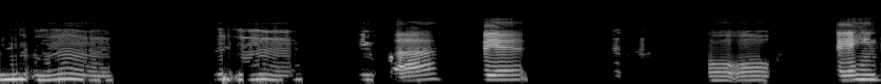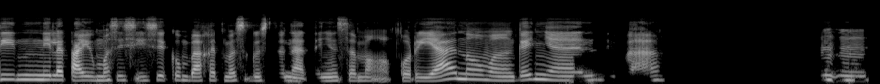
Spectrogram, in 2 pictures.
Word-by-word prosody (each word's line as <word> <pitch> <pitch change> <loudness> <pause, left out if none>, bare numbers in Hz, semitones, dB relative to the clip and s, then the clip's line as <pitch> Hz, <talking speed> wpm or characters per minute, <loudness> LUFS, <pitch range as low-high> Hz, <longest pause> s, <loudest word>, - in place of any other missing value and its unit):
Mm. 235 +2 +6 1.9
Mm, 225 -2 -2 0.8
'di 225 0 -4 0.2
ba? 200 +7 +2 0.4
Kaya 215 0 +6 1.8
Oo, 195 +1 -4 0.7
kaya 210 +1 +9
hindi 230 0 +2
nila 220 -1 +1
tayo 185 -2 +3
masisisi 195 0 -2
kung 195 -2 -8
bakit 180 +1 -1
mas 180 +1 +2
gusto 175 0 -3
natin 165 +1 -2
yun 180 - -4
sa 170 0 -5
mga 175 - -7
Koreano, 220 +9 +1
mga 185 -2 -2
ganiyan, 200 -3 +1 0.2
'di - - -27
ba? 200 +1 -4 1.6
Mm. 195 -2 -5
200 Hz, 85 wpm, -24 LUFS, 185-220 Hz, 1.9 s, kaya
